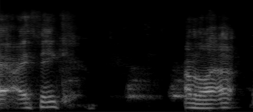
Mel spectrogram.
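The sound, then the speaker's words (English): A dog barks several times in loud, drawn-out bursts, with a brief pause in the middle before a longer final bark. The barking stands alone without talk. “Wow, somebody's dog completely has an issue with that.”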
